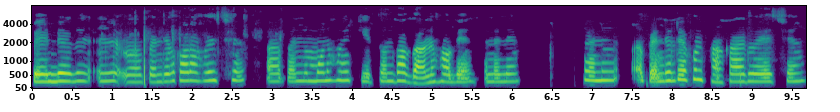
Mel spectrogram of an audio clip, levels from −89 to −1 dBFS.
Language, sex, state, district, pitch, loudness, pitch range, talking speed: Bengali, female, West Bengal, Malda, 285 Hz, -19 LUFS, 255-305 Hz, 145 wpm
